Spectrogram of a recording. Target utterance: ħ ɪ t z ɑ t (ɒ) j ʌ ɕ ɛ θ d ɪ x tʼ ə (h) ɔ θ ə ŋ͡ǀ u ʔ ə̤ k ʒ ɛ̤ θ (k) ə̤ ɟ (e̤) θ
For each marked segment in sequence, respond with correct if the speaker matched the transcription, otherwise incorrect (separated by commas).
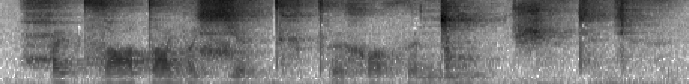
incorrect, incorrect, incorrect, incorrect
